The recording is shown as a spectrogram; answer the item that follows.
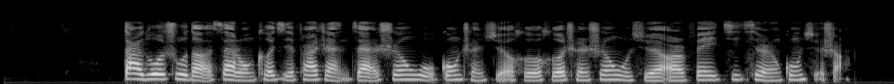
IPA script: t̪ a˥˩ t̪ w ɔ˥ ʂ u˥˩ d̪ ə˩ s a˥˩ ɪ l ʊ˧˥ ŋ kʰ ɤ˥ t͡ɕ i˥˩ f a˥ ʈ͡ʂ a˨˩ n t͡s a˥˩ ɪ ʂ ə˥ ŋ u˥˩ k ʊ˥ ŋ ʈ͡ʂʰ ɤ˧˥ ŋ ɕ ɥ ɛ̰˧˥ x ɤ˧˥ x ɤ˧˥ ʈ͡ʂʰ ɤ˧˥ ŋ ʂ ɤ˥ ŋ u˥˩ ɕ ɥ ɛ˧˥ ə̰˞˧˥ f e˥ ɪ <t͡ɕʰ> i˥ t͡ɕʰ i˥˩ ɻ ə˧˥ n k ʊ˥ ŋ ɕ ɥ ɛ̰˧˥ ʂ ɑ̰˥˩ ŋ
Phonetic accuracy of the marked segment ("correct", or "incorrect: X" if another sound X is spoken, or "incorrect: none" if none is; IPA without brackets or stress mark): incorrect: t͡ɕ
